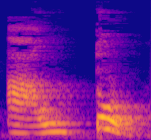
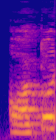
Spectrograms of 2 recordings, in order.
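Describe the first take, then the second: First: The first vowel glides from 'a' to 'oo'. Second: The first vowel is a plain 'aw' sound. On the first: The speaker calls it right. "क्योंकि ए और यू आउ आपका शब्द बना है" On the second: The speaker calls it wrong. "ऑटो नहीं बोलेंगे इसे"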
